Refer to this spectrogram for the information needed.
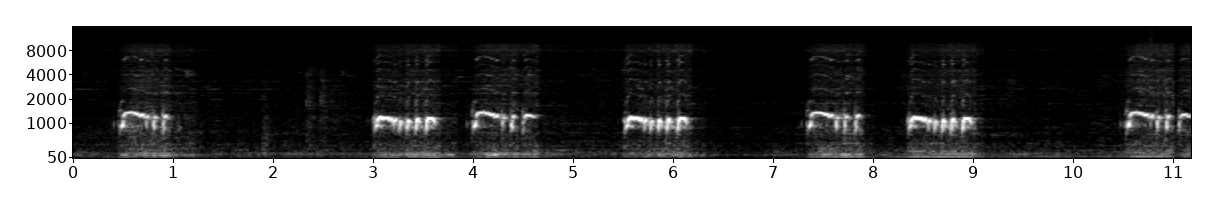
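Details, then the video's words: Repeated zebra dove song used as a lure: seven short burbling coo trills over about eleven seconds, some in quick pairs, with quiet pauses between. "MP3 Pikat Merbuk/Perkutut"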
